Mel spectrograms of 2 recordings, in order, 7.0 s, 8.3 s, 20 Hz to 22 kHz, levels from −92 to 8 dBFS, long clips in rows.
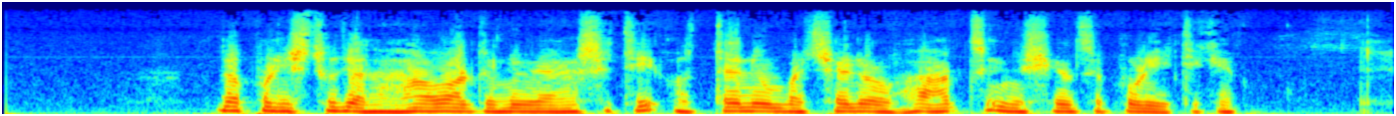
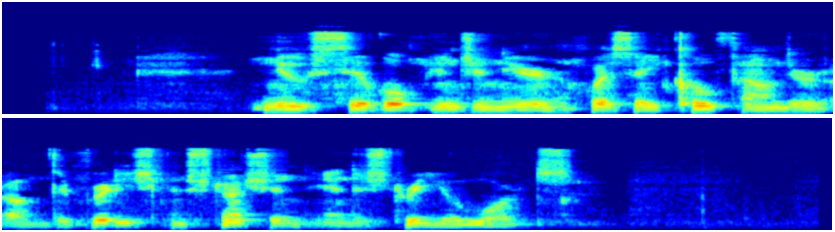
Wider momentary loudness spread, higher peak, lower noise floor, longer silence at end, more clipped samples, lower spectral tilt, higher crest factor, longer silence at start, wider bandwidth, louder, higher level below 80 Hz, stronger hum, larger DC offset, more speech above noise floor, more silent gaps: second, 6 LU vs 12 LU; first, 0 dBFS vs -8 dBFS; second, -42 dBFS vs -73 dBFS; second, 0.1 s vs 1.3 s; neither; first, -6.5 dB/octave vs -3 dB/octave; second, 10 dB vs 22 dB; second, 0.05 s vs 0.85 s; first, 13.5 kHz vs 7.6 kHz; first, -10 LUFS vs -28 LUFS; first, -36 dBFS vs -76 dBFS; neither; neither; second, 33 dB vs 45 dB; neither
